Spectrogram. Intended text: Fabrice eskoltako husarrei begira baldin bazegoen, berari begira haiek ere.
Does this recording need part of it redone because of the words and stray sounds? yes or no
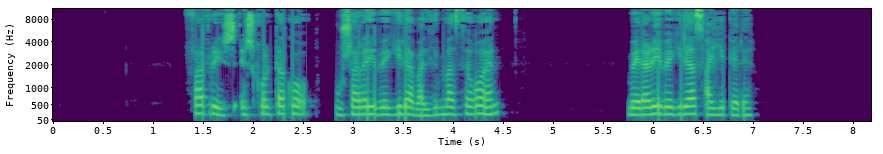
no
